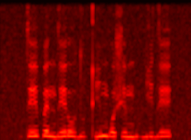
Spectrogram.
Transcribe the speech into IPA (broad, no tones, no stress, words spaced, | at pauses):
tepɛ ndeɾou̯du kʼimbɔʃembu ɡide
